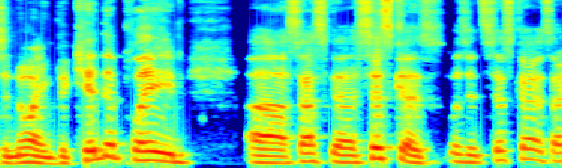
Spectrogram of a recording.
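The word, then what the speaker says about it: Sisko: The kid that played Siska's, was it Siska? Is that how you say it? Yeah, Cisco.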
